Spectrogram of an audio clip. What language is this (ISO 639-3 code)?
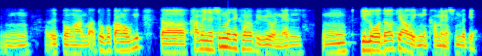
mni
